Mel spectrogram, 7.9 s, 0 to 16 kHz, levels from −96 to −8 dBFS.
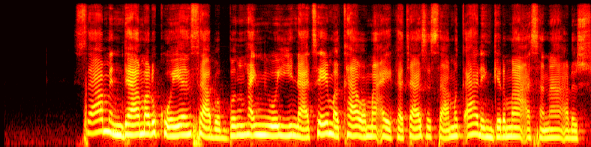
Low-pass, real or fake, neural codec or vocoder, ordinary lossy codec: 14.4 kHz; fake; codec, 44.1 kHz, 7.8 kbps, Pupu-Codec; none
